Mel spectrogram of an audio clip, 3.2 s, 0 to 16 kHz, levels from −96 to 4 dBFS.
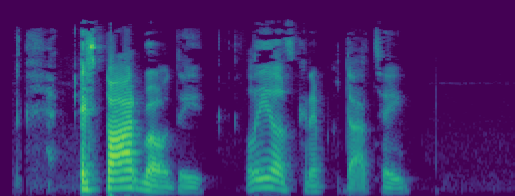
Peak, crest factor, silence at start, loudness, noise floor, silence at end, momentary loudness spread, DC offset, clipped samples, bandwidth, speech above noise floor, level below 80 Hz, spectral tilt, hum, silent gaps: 0 dBFS; 24 dB; 0.3 s; -20 LUFS; -78 dBFS; 0.7 s; 24 LU; under 0.1%; under 0.1%; 11 kHz; 56 dB; -64 dBFS; -2.5 dB/octave; none; none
